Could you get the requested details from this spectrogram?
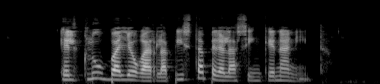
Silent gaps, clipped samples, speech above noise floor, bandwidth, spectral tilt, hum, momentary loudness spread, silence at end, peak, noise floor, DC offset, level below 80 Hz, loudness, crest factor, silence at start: none; under 0.1%; 51 dB; 11.5 kHz; -1.5 dB/octave; none; 5 LU; 0.55 s; -2 dBFS; -74 dBFS; under 0.1%; -70 dBFS; -22 LUFS; 24 dB; 0.6 s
